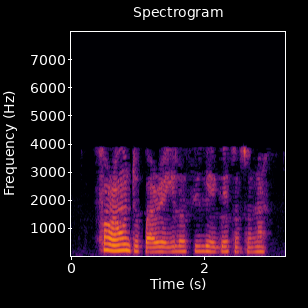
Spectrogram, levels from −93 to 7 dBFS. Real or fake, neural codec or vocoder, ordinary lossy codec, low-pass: real; none; AAC, 16 kbps; 7.2 kHz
